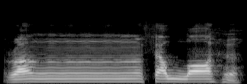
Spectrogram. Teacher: Allah lafzı burada kalın okunacak neden kalın okunuyor Çünkü öncesindeki harfin harekesi üstte hatırlayın Allah lafzının kuralı neydi Eğer öncesindeki harfin harekesi üstte isse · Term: Allah lafzı kalın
